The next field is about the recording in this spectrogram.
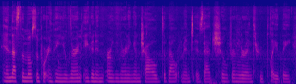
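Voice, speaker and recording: Woman from Zimbabwe, deep-ish voice, casual parent vlogger, earnest and rambling. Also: a little mellow, slight background noise. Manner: earnest, rambling with many fillers. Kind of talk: casual talk to camera.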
